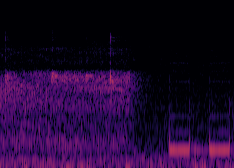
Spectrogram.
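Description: Phone on speaker: faint open-line hiss, then near the end a repeating beeping tone as the call cuts off, the sign that the other party has hung up.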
